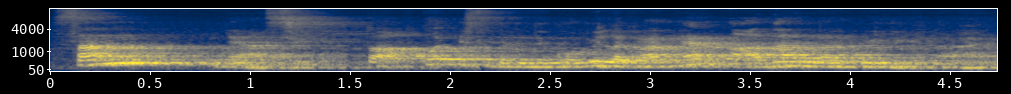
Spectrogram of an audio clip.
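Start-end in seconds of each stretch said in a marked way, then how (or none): 0.1-1.3 सन्यासी drawn out slowly and clearly; slow model word. Shown as a demonstration. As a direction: read सन्यासी slowly like a teacher. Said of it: "अब ये आपका हो गया सन्यासी".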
